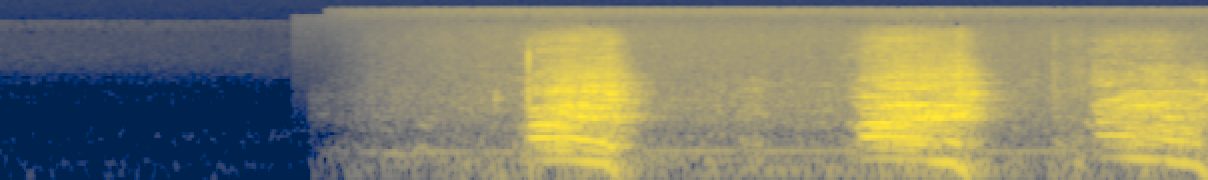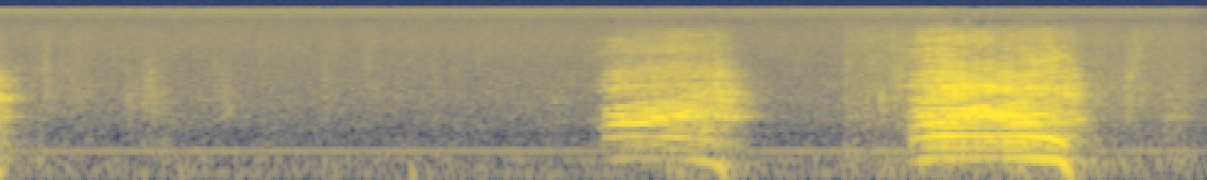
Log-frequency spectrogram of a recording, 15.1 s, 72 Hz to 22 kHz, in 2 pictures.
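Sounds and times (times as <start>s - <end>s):
faint steady hum: 1.9s - 15.0s
bear growling in loud throaty roars: 3.2s - 4.1s, 5.3s - 7.7s, 11.3s - 12.3s, 13.2s - 14.4s.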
